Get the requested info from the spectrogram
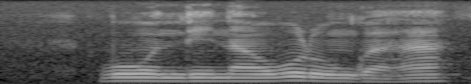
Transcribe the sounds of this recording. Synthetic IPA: βund̪inaɦuβuɺuŋɡwaɦa

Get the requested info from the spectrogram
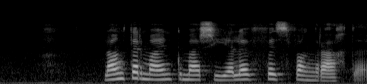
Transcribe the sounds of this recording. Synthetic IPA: lɐŋtærməjnkumærʃieːləfəsfɐŋræχtə̰

